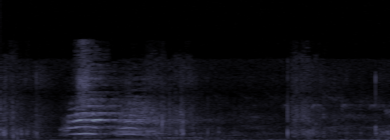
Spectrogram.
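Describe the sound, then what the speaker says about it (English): Ducks give a loud honking call near the start, a couple of harsh nasal honks, then the sound fades into quieter outdoor background. "You can see the ducks for a bit."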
